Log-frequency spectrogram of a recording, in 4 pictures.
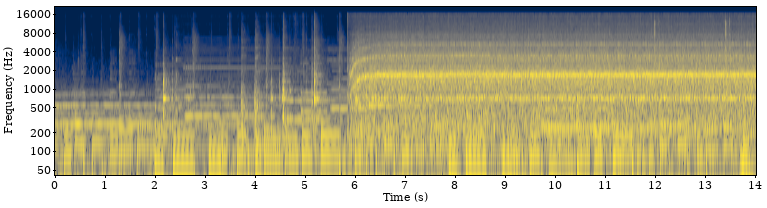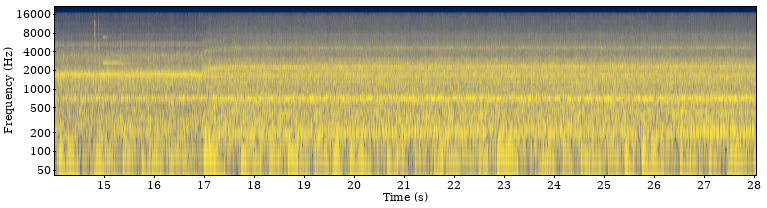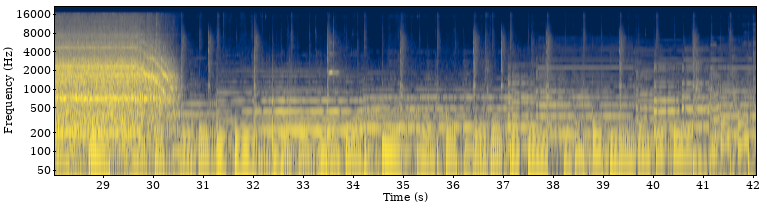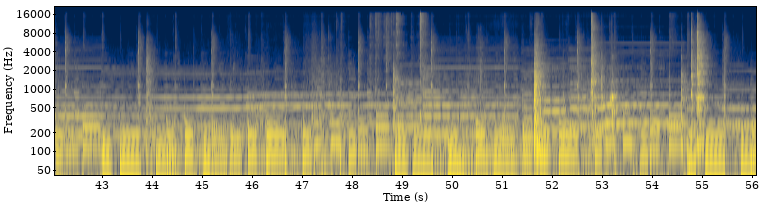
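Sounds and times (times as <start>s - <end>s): food processor motor whine: 5.8s - 30.7s.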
